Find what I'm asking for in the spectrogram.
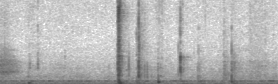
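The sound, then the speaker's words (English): Faint keyboard typing: a handful of quick, separate key clicks sound over a quiet background hiss, with no talking. “Damn, you typed that fast, too.”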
